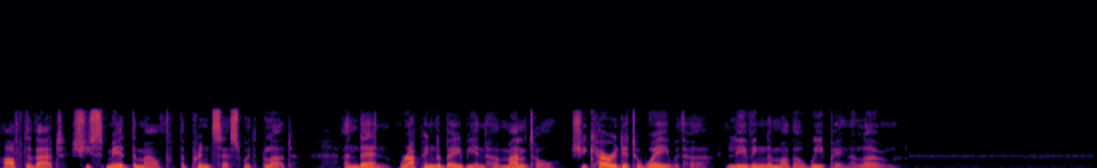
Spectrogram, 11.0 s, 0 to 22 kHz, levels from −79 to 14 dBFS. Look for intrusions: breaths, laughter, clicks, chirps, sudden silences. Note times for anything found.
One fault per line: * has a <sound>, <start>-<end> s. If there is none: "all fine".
all fine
